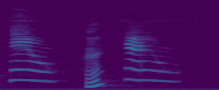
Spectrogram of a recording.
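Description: Two meows, each about half a second and falling slightly in pitch, voiced by a man imitating a cat for a cat hand puppet, with a short questioning 'huh?' between them.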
